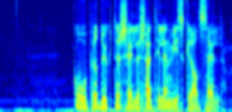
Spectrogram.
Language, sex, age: Norwegian, male, 49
